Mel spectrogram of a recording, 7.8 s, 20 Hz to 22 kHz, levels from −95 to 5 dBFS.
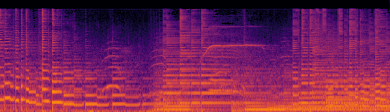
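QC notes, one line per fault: No faults heard anywhere in this clip.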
